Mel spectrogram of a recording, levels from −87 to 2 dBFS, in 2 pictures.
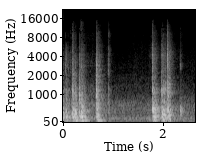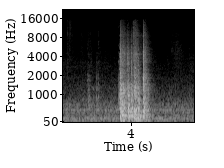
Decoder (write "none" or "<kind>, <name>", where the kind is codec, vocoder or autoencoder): none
